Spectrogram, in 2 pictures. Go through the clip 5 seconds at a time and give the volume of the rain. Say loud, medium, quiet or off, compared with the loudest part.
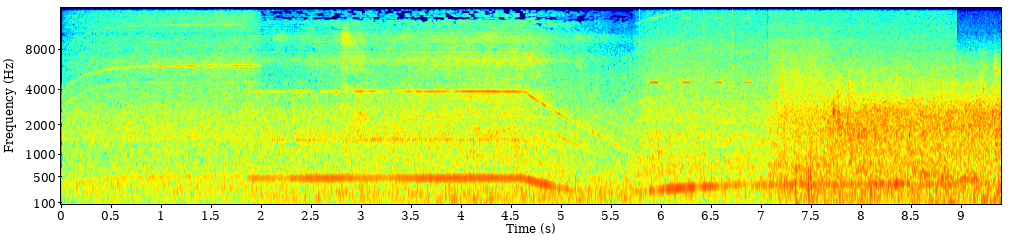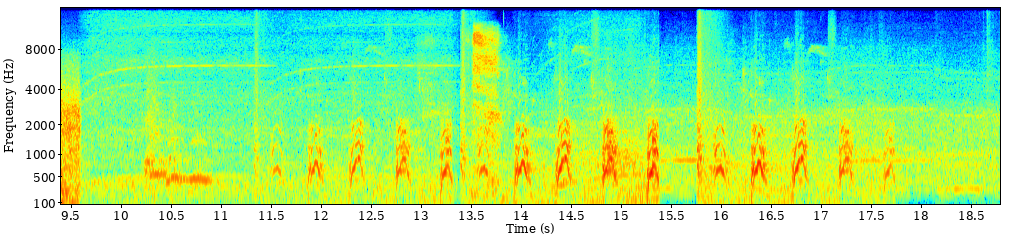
quiet, loud, off, off.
